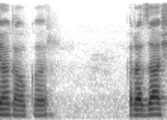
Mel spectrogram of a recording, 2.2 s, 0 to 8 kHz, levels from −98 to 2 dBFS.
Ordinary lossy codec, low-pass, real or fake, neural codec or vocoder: none; 7.2 kHz; real; none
